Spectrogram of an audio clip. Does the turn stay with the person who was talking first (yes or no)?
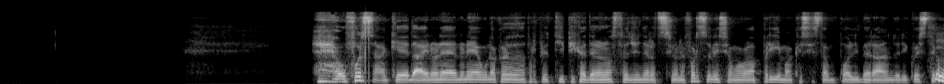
no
